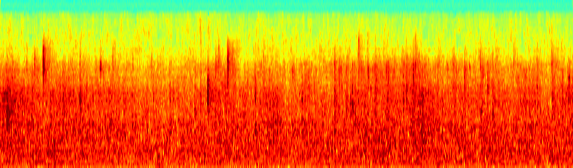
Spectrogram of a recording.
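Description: Torrential rain falling: a steady hiss with scattered drops ticking.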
